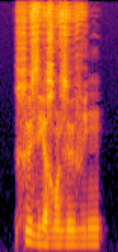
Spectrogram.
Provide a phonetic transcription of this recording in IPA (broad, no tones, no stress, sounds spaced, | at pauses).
x ʉ z j e ʁ ɔ̃ z ʉ v i ŋ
